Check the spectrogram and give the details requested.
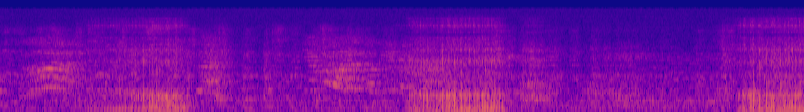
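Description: Loud, low rumbling breaths about every three seconds, with music and voices in the background: snoring.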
